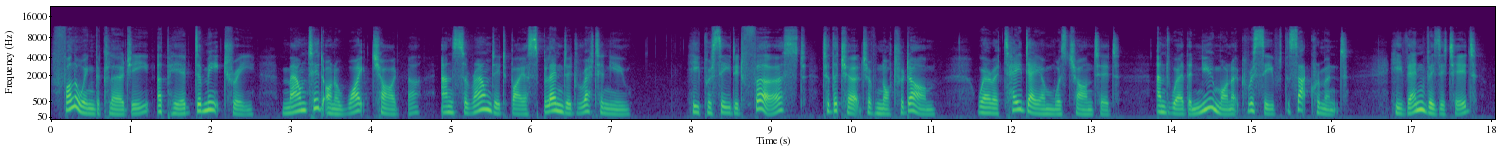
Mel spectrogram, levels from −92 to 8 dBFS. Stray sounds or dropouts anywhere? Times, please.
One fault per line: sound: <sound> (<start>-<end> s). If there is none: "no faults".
sound: dropout (4.4-4.5 s)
